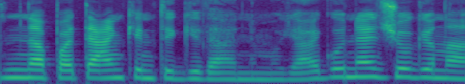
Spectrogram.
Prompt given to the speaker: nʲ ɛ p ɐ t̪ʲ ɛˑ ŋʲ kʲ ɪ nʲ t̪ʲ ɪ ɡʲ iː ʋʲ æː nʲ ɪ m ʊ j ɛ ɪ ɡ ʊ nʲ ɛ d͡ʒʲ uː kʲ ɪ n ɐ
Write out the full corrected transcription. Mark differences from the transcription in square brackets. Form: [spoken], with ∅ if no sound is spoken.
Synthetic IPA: nʲ ɛ p ɐ t̪ʲ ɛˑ ŋʲ kʲ ɪ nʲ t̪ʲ ɪ ɡʲ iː ʋʲ æː nʲ ɪ m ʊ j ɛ ɪ ɡ ʊ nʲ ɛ d͡ʒʲ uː [ɡʲ] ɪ n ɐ

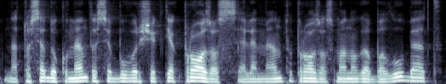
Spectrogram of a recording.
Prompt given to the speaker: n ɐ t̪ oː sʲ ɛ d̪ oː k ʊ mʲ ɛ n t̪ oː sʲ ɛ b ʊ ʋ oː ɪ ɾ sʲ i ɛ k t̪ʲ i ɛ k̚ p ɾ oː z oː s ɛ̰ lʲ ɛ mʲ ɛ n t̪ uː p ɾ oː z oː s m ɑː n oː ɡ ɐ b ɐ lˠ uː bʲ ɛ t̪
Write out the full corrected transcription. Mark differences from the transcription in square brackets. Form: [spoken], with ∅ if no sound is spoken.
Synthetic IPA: n ɐ t̪ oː sʲ ɛ d̪ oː k ʊ mʲ ɛ n t̪ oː sʲ ɛ b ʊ ʋ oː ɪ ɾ [ʃʲ] i ɛ k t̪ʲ i ɛ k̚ p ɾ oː z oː s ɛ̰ lʲ ɛ mʲ ɛ n t̪ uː p ɾ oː z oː s m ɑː n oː ɡ ɐ b ɐ lˠ uː bʲ ɛ t̪

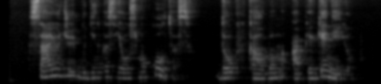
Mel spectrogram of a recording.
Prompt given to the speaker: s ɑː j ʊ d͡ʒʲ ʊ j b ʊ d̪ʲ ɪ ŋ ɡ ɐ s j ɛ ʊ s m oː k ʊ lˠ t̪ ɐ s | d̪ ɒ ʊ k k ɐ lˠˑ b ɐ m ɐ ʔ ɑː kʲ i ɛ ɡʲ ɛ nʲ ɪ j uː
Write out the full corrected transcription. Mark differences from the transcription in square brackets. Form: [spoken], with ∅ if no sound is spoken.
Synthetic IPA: s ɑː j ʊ d͡ʒʲ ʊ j b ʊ d̪ʲ ɪ ŋ ɡ ɐ s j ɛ ʊ s m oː k ʊ lˠ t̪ ɐ s | d̪ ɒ ʊ k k ɐ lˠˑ b ɐ m ɐ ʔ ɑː [pʲ] i ɛ ɡʲ ɛ nʲ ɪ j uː

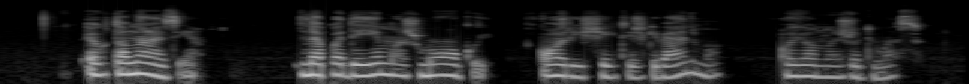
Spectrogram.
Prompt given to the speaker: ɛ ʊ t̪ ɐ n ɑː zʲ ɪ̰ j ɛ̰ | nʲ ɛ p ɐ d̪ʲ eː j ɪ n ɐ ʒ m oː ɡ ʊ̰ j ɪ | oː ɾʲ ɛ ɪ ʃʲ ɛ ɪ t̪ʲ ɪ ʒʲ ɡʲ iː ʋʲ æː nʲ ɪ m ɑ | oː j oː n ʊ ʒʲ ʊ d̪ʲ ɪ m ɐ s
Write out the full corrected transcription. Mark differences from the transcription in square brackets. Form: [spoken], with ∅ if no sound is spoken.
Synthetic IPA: ɛ ʊ t̪ ɐ n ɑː zʲ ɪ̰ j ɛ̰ | nʲ ɛ p ɐ d̪ʲ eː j ɪ [m] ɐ ʒ m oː ɡ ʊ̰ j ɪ | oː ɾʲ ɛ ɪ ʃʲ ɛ ɪ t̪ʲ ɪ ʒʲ ɡʲ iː ʋʲ æː nʲ ɪ m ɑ | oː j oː n ʊ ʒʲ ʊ d̪ʲ ɪ m ɐ s

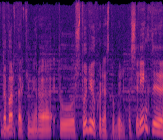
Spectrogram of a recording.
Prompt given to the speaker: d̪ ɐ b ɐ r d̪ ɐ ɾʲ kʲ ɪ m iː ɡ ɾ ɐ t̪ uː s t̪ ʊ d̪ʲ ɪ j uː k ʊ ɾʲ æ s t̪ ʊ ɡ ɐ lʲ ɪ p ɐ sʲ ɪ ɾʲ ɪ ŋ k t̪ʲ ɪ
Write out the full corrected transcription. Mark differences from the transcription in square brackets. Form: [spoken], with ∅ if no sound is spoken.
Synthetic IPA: d̪ ɐ b ɐ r [t̪] ɐ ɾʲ kʲ ɪ m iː [∅] ɾ ɐ t̪ uː s t̪ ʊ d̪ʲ ɪ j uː k ʊ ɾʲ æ s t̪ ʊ ɡ ɐ lʲ ɪ p ɐ sʲ ɪ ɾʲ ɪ ŋ k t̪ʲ ɪ

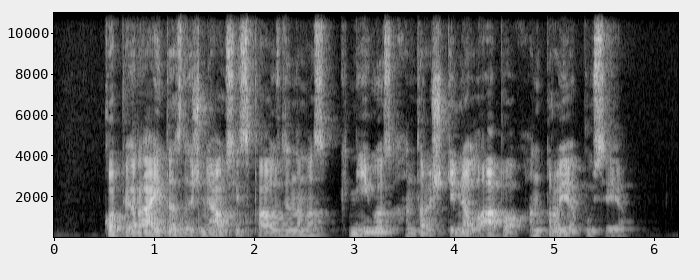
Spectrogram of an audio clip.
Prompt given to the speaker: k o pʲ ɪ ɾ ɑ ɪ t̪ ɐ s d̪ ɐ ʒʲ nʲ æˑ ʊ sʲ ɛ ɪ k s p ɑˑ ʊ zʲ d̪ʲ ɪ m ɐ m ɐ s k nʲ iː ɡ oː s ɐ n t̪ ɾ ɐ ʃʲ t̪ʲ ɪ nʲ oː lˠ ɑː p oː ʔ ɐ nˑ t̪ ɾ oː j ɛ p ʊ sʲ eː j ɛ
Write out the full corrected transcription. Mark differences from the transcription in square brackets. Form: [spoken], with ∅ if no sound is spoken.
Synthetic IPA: k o pʲ ɪ ɾ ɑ ɪ t̪ ɐ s d̪ ɐ ʒʲ nʲ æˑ ʊ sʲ ɛ ɪ [∅] s p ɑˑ ʊ zʲ d̪ʲ ɪ [n] ɐ m ɐ s k nʲ iː ɡ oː s ɐ n t̪ ɾ ɐ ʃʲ t̪ʲ ɪ nʲ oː lˠ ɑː p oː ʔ ɐ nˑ t̪ ɾ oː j ɛ p ʊ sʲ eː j ɛ

